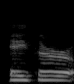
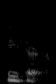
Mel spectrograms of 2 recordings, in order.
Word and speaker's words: aether: And the third week, the day before the summit, will be aether, or as they pronounce it in the United States, ether.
